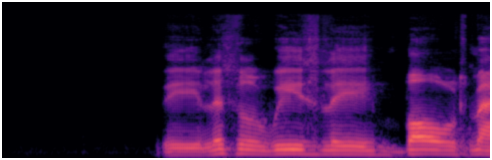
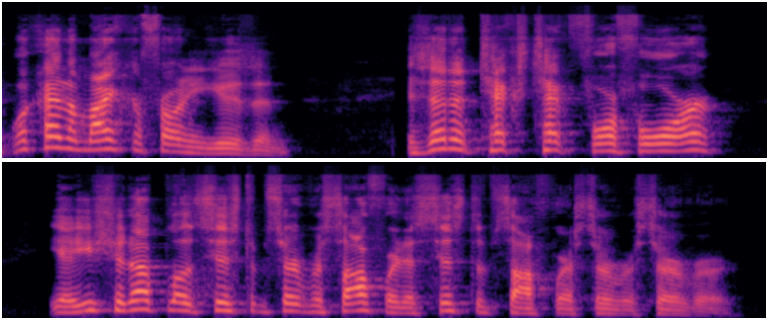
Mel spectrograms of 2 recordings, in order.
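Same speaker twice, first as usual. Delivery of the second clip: higher, louder, quick-fire nerdy heckler; live chat pest; 8 semitones higher, 4 dB louder than usual. Acted. Live chat commenter quizzing the streamer about gear, pestering voice. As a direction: pester the streamer in a raised geeky voice. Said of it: "somebody to pop up and say".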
